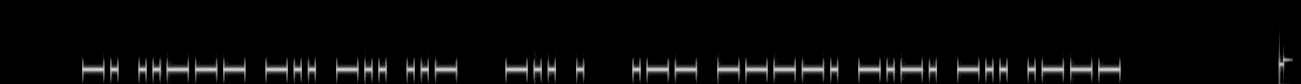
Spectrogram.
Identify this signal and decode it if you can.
Morse code, heard as a keyed tone, about 17 wpm, 700 Hz. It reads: N2DDU DE W9CDJ
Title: USA Callsign DE Callsign - 5 Characters - 17wpm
